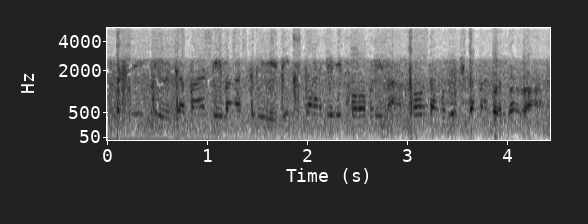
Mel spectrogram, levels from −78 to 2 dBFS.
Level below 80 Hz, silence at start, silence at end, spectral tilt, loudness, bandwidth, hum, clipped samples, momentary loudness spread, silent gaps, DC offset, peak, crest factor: -46 dBFS; 0 s; 0 s; -5.5 dB/octave; -12 LUFS; 5.4 kHz; none; 0.3%; 2 LU; none; under 0.1%; 0 dBFS; 12 dB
